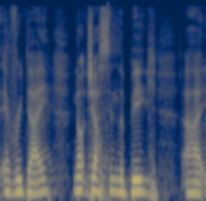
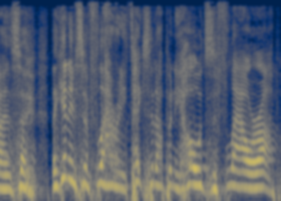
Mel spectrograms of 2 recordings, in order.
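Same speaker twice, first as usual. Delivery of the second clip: ordinary delivery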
